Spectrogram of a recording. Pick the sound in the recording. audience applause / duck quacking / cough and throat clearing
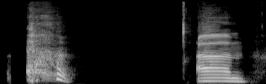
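cough and throat clearing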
